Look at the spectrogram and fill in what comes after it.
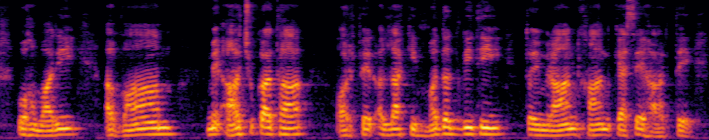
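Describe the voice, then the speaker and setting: A man has an unremarkable speaking voice at medium pitch. His pitch varies in an ordinary way. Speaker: news commentator. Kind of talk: political news commentary.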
